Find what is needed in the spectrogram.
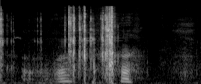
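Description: Sharp metallic clicks and clatter from a shotgun's action as it is handled and loaded by hand for the next shot. The clicks bunch up about halfway through, then it goes quiet.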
